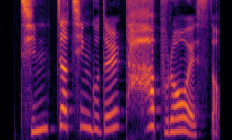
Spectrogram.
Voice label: excitement; monologue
